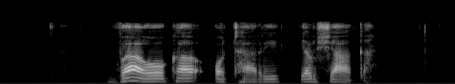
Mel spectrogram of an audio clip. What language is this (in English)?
Venda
